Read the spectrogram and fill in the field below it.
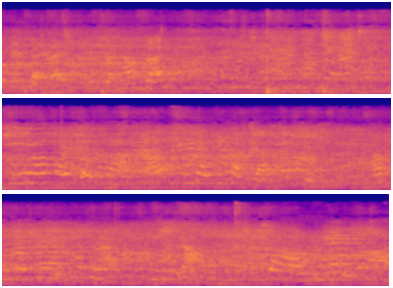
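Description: A woman talks gently to a child close by.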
